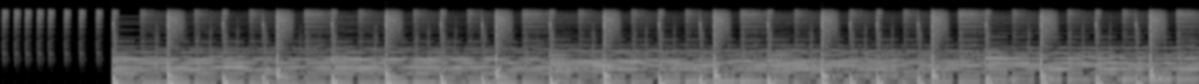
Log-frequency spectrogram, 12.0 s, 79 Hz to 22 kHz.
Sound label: Straight Rock Light Rock 110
